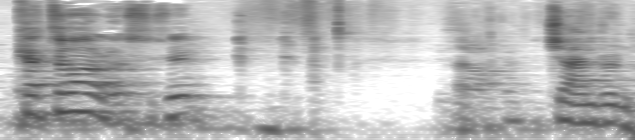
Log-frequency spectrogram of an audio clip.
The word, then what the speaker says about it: Kukathas: I can't pronounce his name. Kukathas, is it? Chandran Kukathas.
